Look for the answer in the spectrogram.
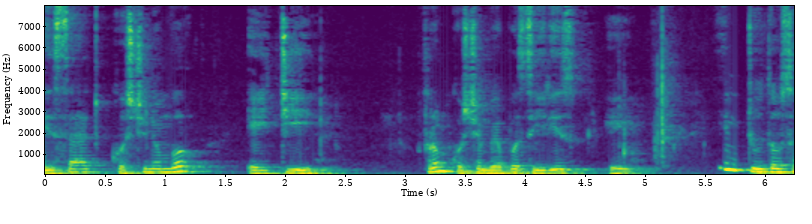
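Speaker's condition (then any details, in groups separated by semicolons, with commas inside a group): No condition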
